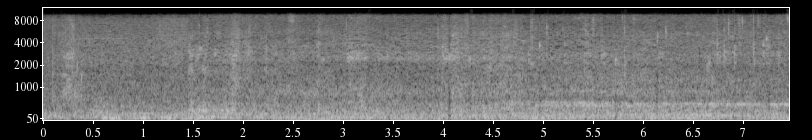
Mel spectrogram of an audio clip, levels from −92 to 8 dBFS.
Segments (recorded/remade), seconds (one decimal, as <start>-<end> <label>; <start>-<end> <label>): 0.0-7.5 recorded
